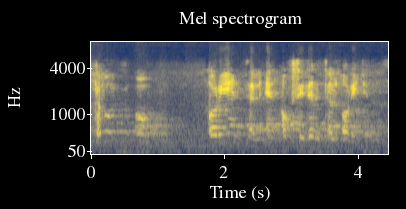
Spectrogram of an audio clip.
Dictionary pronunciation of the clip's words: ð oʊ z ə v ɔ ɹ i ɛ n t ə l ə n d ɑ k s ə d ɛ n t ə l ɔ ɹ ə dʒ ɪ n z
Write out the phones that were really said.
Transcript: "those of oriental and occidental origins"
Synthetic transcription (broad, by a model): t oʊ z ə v ɔ ɹ i ɛ n t ə l ə n d ɑ k s ə d ɛ n t ə l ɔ ɹ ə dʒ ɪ n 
